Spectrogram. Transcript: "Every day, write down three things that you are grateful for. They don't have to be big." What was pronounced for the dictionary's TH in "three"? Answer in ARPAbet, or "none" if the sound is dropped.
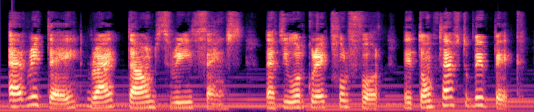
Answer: TH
